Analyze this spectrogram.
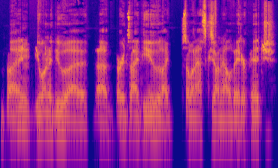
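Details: Adult male speaker; Normal fluent speech.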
